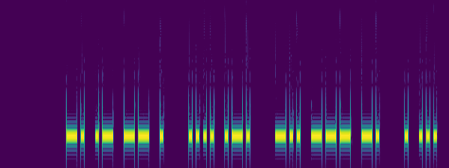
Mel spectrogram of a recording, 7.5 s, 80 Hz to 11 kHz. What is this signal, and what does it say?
Morse code, heard as a keyed tone, about 20 wpm, 700 Hz. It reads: NAME HR DON ES
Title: Common QSO Phrases Encore 20wpm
